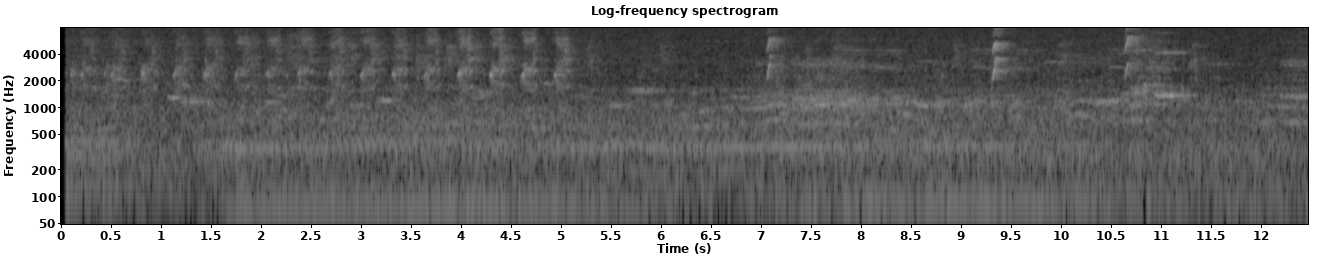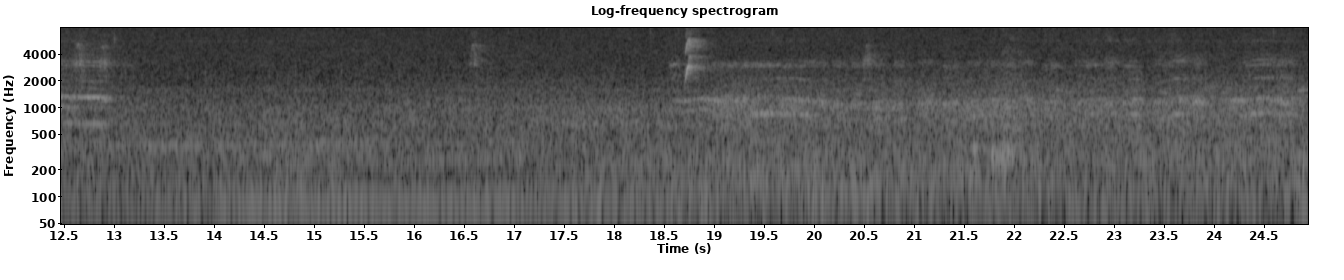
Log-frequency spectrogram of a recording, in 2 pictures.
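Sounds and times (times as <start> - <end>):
sharp bird calls: 0.1 - 11.6, 18.6 - 21.2
birds chirping: 0.1 - 13.2.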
